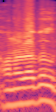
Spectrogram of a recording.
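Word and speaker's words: honorable: Tahsin was এান honest you আর এয়ার of this proper party Raju is এন অনারেবল guest অনারেবল এইচ এর উচ্চারণ হয়নি অর্থাৎ hour honest air এবং অনারেবলের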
